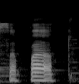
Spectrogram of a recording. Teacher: quando falamos sapato, o pá é pronunciado com mais força. Então, é uma paroxítona.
